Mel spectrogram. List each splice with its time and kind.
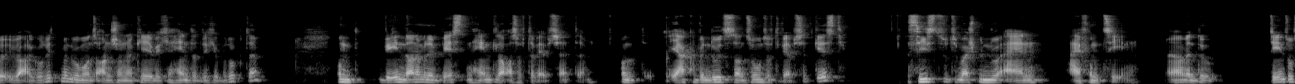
3.3 s pause; 10.6 s pause

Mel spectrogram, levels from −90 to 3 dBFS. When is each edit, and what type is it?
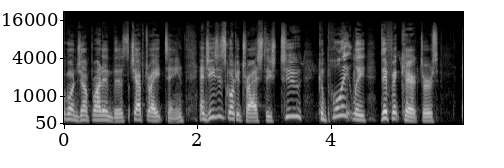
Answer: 1.0 s word; 2.5 s phrase

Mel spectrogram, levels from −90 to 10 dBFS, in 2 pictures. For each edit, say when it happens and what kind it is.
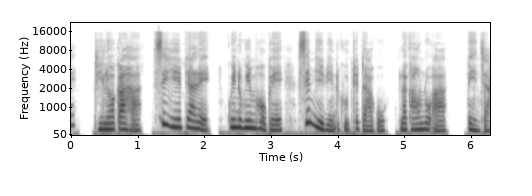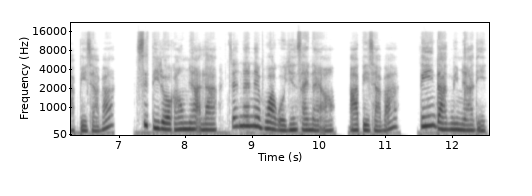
none

